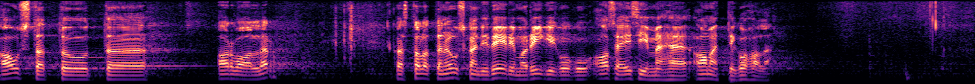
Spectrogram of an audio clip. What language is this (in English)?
Estonian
